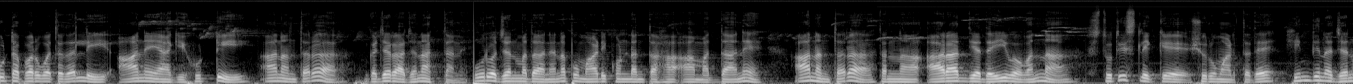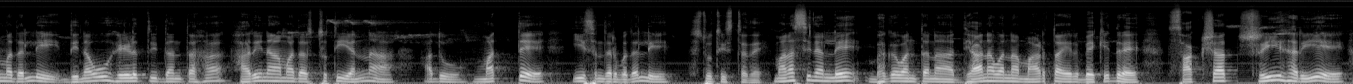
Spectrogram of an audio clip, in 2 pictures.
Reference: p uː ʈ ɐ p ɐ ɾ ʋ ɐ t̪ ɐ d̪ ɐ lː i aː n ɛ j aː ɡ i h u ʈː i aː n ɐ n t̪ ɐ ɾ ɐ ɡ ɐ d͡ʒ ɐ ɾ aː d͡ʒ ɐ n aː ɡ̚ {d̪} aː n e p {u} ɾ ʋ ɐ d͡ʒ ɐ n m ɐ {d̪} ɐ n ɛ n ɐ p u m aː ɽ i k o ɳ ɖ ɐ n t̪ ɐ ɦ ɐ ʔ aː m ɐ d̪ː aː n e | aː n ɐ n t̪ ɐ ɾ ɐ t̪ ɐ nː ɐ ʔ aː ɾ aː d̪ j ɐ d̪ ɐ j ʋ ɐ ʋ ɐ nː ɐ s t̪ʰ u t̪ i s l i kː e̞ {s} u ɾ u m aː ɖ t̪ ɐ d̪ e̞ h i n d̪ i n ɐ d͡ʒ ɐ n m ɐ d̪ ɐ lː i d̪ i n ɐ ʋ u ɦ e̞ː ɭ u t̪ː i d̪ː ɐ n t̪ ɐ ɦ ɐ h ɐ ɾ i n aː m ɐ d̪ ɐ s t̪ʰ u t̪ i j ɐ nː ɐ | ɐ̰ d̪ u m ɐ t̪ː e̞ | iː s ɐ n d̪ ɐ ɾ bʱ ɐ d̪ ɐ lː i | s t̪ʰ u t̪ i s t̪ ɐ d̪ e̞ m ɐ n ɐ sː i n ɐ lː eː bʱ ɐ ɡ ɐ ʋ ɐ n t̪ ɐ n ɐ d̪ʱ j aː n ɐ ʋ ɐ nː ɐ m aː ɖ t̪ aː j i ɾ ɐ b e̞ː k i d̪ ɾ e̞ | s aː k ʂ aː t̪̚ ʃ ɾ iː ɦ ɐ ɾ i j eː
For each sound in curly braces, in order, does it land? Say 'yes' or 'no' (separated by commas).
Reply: no, no, yes, no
